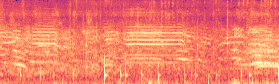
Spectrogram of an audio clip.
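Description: Football players' pads clash and thud as they collide.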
